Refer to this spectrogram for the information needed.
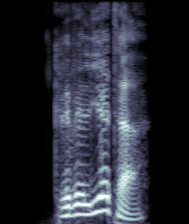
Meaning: inflection of griveliert: 1. strong/mixed nominative masculine singular 2. strong genitive/dative feminine singular 3. strong genitive plural
- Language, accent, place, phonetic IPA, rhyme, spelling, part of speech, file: German, Germany, Berlin, [ɡʁiveˈliːɐ̯tɐ], -iːɐ̯tɐ, grivelierter, adjective, De-grivelierter.ogg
